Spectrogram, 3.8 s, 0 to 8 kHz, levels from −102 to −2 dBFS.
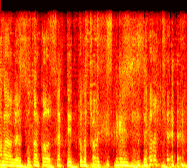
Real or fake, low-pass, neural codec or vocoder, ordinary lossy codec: fake; 7.2 kHz; codec, 44.1 kHz, 3.4 kbps, Pupu-Codec; none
